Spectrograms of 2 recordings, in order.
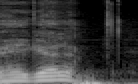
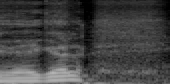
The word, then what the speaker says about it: Hegel: la philosophie de Hegel, je dis bien la philosophie de Hegel et pas la philosophie d'Hegel parce que c'est pas très joli, donc on va essayer de prononcer quand même le H plus ou moins.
